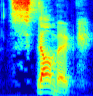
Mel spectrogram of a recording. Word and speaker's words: stomach: ends with ch but the ch is pronounced with a k sound like a k you will just add s so for example stomach becomes stomachs oligarch becomes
